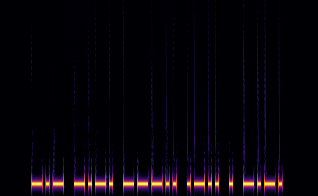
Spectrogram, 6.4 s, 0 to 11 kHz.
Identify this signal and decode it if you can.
Morse code, heard as a keyed tone, about 17 wpm, 700 Hz. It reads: KC8LEC
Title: USA Call Signs - 6 Characters - Repeated 3x - 17wpm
